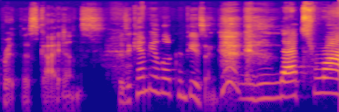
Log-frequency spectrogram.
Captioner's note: laughs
